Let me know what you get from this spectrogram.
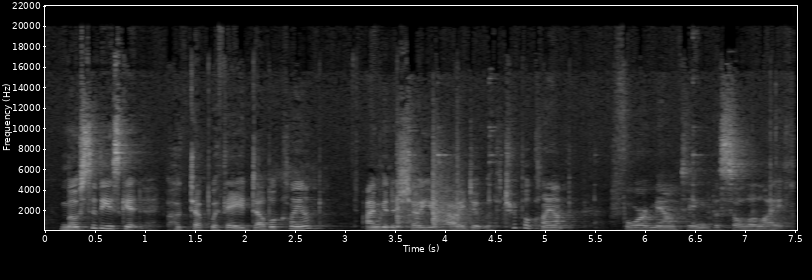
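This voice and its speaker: A woman with a medium pitch and normal pitch variation talks at a moderate pace while noticeable background noise carries on. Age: 60s. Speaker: underwater photographer. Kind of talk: tutorial. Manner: casual.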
